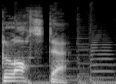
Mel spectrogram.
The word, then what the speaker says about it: Gloucester: pronouncing them for instance this town dear American viewers is inexplicably pronounced Gloucester and I really can't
